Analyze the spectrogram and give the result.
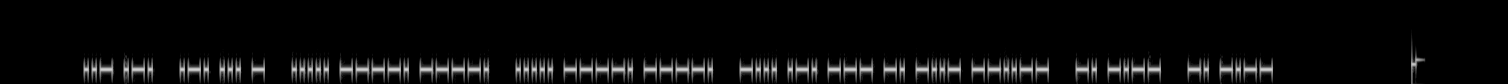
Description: Morse code, heard as a keyed tone, about 30 wpm, 700 Hz. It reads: UR RST 599 599 BRONX, NY NY
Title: Practice QSO - Exchange 1 - Beginning - 30wpm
